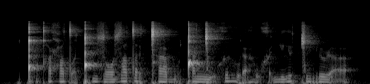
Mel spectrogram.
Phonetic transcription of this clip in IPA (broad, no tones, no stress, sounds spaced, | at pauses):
ǃʰ ʊ qʰ ɐ ħ ʊ tˤ a̰ ǃʰ y z ɔ z ɔ tˤ ʊ ɾ ʏ ǀʰ a b o ǃ a ŋ͡ǀ o̰ x ə ɦ o̰ ɾ a̰ ɦ o̰ x a̰ ʎ ɪ lʲ ɔ ǀ y r ʏ ɭ a̰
